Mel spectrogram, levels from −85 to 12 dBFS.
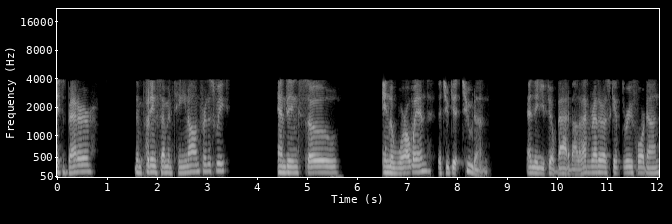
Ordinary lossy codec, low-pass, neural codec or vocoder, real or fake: AAC, 16 kbps; 7.2 kHz; codec, 16 kHz, 1 kbps, X-Codec, HuBERT features, trained on balanced general audio; fake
